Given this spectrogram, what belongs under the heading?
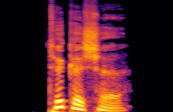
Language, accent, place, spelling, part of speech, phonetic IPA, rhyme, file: German, Germany, Berlin, tückische, adjective, [ˈtʏkɪʃə], -ʏkɪʃə, De-tückische.ogg
- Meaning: inflection of tückisch: 1. strong/mixed nominative/accusative feminine singular 2. strong nominative/accusative plural 3. weak nominative all-gender singular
